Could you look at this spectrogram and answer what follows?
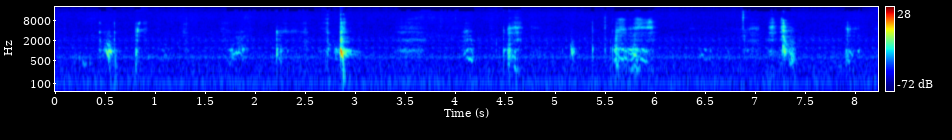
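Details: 1-week-old newborn boy's hiccups: soft, brief, repeated catching sounds with small whimpers over a steady background hum.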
